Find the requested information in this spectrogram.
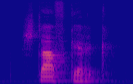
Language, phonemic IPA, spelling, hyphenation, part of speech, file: Dutch, /ˈstaːf.kɛrk/, staafkerk, staaf‧kerk, noun, Nl-staafkerk.ogg
- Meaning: stave church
